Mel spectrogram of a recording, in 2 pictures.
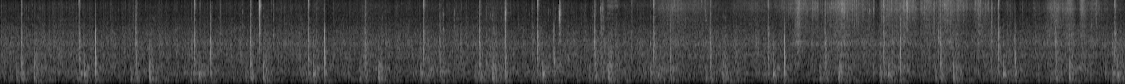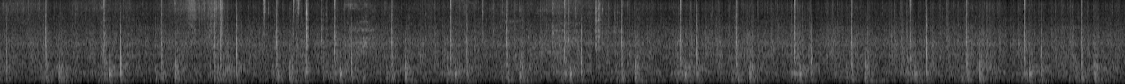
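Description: Rain falling during a thunderstorm, a steady hiss with many close drops ticking irregularly.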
